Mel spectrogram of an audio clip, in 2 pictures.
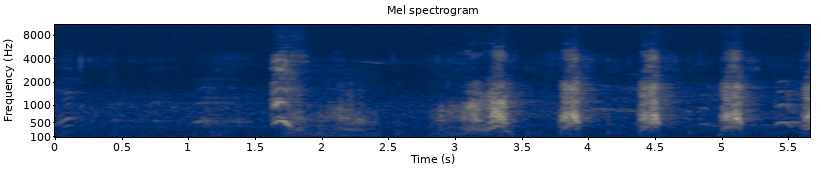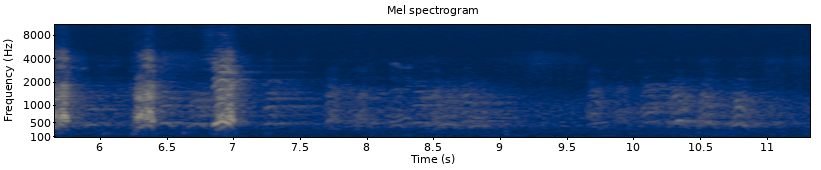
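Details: German Shepherd in protection training, shown as obedient and protective, gives a burst of eight sharp, loud barks spaced about half a second apart. Quieter murmuring voices follow.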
